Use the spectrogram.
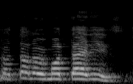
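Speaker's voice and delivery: high, loud imitation of an upset boy; put-on tearful whine of a young boy; mock tearful child. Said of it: "he got all tearful".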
